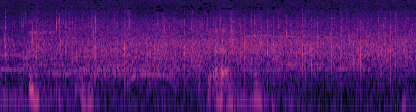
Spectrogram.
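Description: Audience applauding with steady clapping, a few faint voices heard among it.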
